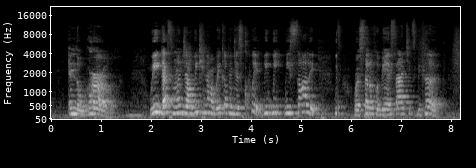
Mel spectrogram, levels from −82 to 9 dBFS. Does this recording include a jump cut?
yes; 1 cut; at 5.7 s

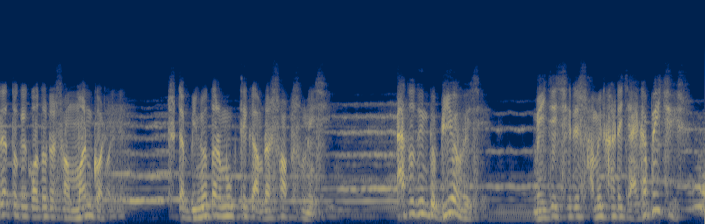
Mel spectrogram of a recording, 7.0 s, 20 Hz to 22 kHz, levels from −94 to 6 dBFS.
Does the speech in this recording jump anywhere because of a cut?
no; 0 cuts

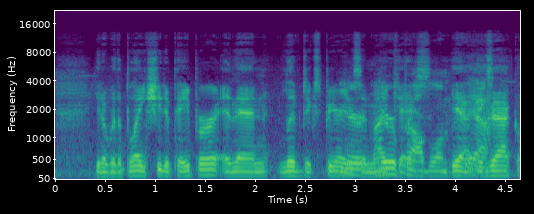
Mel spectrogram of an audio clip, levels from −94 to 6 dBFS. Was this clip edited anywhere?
no; 0 cuts

